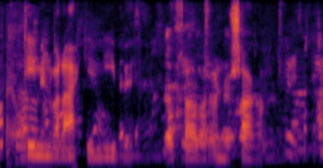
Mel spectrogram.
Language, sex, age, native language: Icelandic, male, 13, Icelandic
